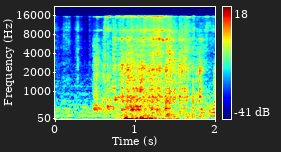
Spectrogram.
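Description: Coin pusher paying out: a mass of quarters spills over the front ledge into the payout chute in a dense metallic clatter. It swells about half a second in and thins out near the end.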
